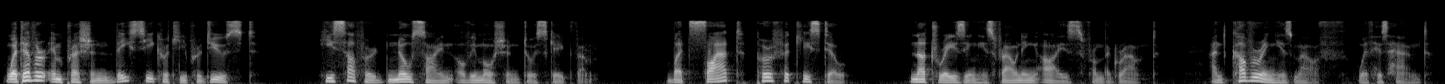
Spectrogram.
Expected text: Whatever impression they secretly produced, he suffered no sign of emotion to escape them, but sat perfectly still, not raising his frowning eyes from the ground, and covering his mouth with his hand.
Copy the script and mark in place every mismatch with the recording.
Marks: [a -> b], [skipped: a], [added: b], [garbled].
Whatever impression they secretly produced, he suffered no sign of emotion to escape them, but sat perfectly still, not raising his frowning eyes from the ground, and covering his mouth with his hand.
